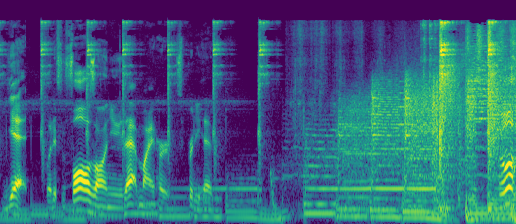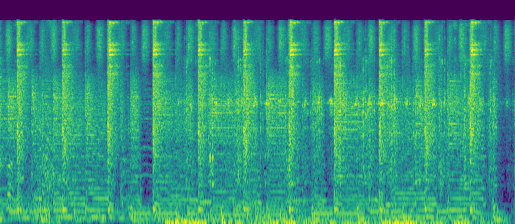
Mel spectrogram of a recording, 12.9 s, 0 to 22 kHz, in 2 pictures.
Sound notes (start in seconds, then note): 3.8 upbeat rock music; 7.9 robot walking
